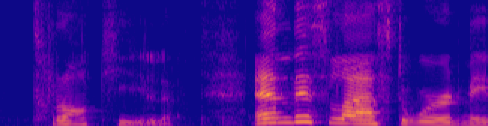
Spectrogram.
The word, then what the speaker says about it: tranquille: Watch out for the Q-U combination. In French, that's a K sound. So the syllable is qui, not qui. And here the double L is a true voiced L sound. It's not a Y sound like we had in scintillement.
